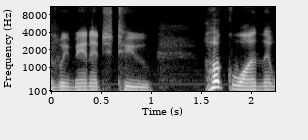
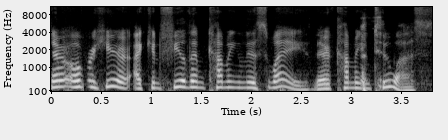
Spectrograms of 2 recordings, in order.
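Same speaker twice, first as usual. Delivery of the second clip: put-on high, wispy little-kid voice with a slight lisp; 8 semitones higher, 4 dB quieter than usual. Retelling what a child said, in a high-pitched wispy voice. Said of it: "in this kind of high pitched, wispy voice".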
